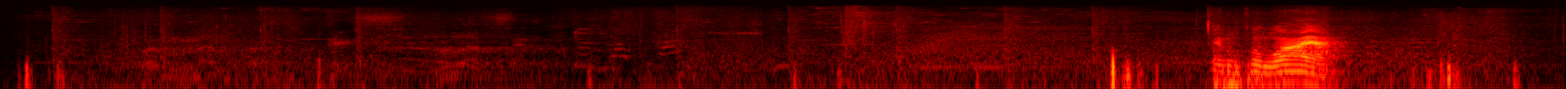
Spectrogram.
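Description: Magic blasts and hits sound in quick bursts.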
